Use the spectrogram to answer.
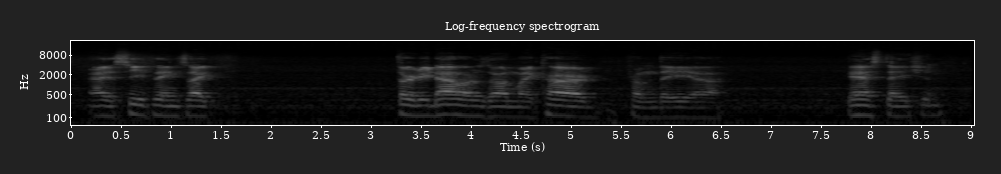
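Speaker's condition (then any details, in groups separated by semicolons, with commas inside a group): Brain injury; beating, permanent dizziness, irreversible deterioration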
